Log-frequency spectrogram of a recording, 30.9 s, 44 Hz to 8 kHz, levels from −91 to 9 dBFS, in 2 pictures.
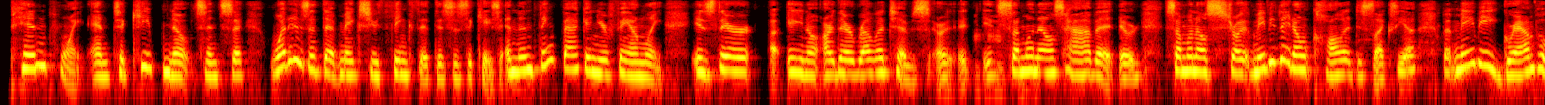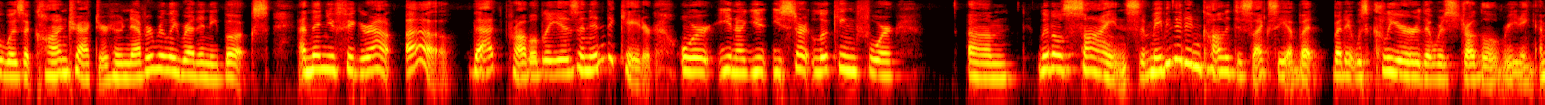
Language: English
